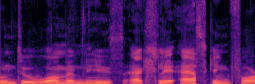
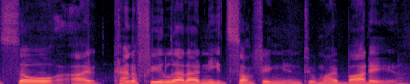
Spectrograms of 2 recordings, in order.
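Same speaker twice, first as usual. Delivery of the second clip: usual speaking voice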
